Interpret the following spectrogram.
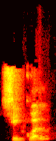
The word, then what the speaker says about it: SQL: that is what sequel that is sq exactly pronounced sequel out of what sequel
